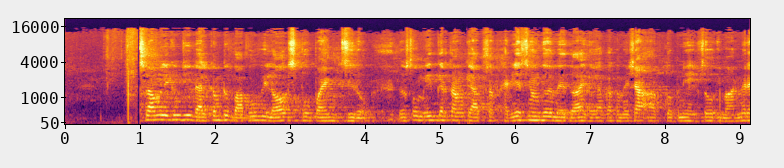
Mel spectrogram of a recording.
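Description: A young man talks calmly close to a microphone.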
